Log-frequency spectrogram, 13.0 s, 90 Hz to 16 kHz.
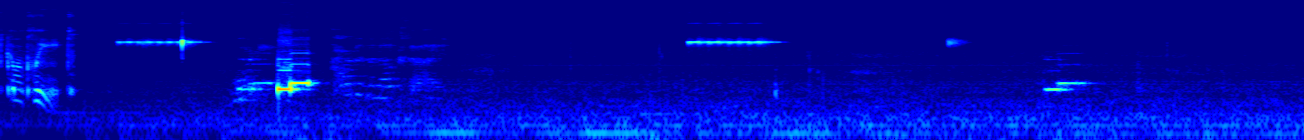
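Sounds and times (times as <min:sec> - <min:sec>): smoke alarm beep: 0:01.2 - 0:02.2, 0:02.8 - 0:03.2, 0:06.9 - 0:07.9, 0:09.5 - 0:09.7, 0:10.5 - 0:10.9.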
